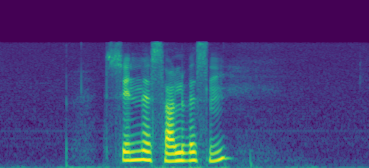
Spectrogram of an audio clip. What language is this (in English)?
Norwegian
